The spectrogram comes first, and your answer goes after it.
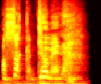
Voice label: male spoken; R&B Dance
